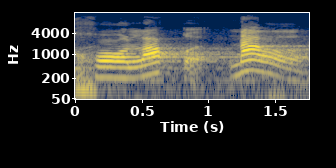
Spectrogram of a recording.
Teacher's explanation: Tidak ada sengau, tidak ada pantulan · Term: al-qamariyah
